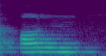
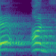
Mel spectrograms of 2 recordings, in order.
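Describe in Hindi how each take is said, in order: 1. अनुनासिक अक्षर नरमी और मिठास से बोला जाता है। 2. अनुनासिक अक्षर ज़ोर और कठोरता से बोला जाता है। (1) "उसके उच्चारण में बहुत ही मीठापन था" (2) "यहाँ पे जोर दिया गया"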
